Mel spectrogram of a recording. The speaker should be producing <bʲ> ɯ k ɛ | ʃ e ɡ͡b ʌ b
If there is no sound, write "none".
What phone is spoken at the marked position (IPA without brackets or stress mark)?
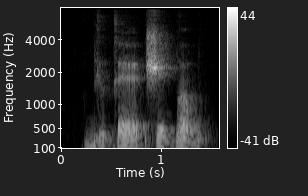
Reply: bʲ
